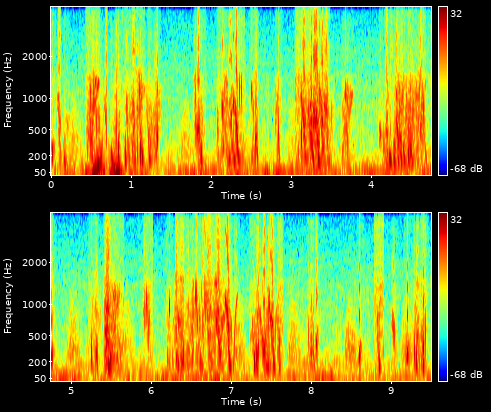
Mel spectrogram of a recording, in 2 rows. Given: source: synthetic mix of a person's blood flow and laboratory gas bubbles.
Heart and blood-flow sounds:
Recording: Doppler ultrasound of blood flow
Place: subclavian vein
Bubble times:
0.00-0.24 s: bubbles
0.42-1.38 s: bubbles
1.78-1.94 s: bubbles
2.07-2.42 s: bubbles
2.47-2.60 s: bubbles
2.79-2.89 s: bubbles
3.04-3.55 s: bubbles
3.63-3.78 s: bubbles
4.09-4.80 s: bubbles
5.21-5.67 s: bubbles
5.89-6.02 s: bubbles
6.18-7.11 s: bubbles
7.23-7.66 s: bubbles
7.95-8.11 s: bubbles
8.57-8.66 s: bubbles
8.79-8.91 s: bubbles
8.99-9.08 s: bubbles
9.16-9.47 s: bubbles
From the record:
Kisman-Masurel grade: 342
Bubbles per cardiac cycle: rolling drumbeat, 9 or more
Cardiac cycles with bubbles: 100%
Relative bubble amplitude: moderate (0.250 to 0.450)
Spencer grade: 3 (all of the cardiac periods contain showers or single bubble signals, but not dominating or overriding the cardiac motion signals)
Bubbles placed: anywhere in the cardiac cycle

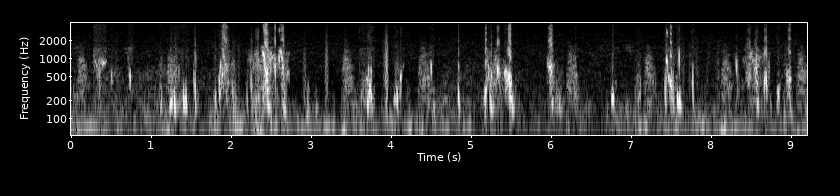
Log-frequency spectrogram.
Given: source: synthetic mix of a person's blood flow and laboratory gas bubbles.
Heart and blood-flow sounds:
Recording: Doppler ultrasound of blood flow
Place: subclavian vein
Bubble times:
0.27-0.45 s: bubbles
0.49-0.53 s: bubbles
0.70-0.78 s: bubbles
1.09-1.17 s: bubbles
1.21-1.60 s: bubbles
1.78-2.10 s: bubbles
2.18-2.75 s: bubbles
3.60-3.80 s: bubbles
4.02-4.17 s: bubbles
4.47-4.54 s: bubbles
4.81-4.90 s: bubbles
5.14-5.57 s: bubbles
5.95-6.17 s: bubbles
6.28-6.34 s: bubbles
6.72-6.83 s: bubbles
7.04-7.14 s: bubbles
7.39-7.66 s: bubbles
7.75-7.82 s: bubbles
8.29-8.77 s: bubbles
8.81-8.88 s: bubbles
8.92-9.02 s: bubbles
From the record:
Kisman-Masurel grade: 243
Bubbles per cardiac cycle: several, 3 to 8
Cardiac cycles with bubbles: 100%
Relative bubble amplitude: loud (0.450 to 0.775)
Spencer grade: 3 (all of the cardiac periods contain showers or single bubble signals, but not dominating or overriding the cardiac motion signals)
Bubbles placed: anywhere in the cardiac cycle

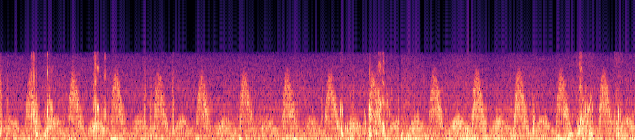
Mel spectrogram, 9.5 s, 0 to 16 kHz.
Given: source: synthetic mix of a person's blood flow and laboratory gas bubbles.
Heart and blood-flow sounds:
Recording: Doppler ultrasound of blood flow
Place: subclavian vein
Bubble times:
0.44-0.60 s: bubbles
0.65-0.81 s: bubbles
1.35-1.63 s: bubbles
5.07-5.38 s: bubbles
5.43-5.90 s: bubbles
8.50-8.93 s: bubbles
9.17-9.34 s: bubbles
From the record:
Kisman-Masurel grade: 223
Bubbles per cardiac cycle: several, 3 to 8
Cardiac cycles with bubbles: 10 to 50%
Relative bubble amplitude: loud (0.450 to 0.775)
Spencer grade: 2 (many but less than half of the cardiac periods contain bubble signals, singularly or in groups)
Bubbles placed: anywhere in the cardiac cycle

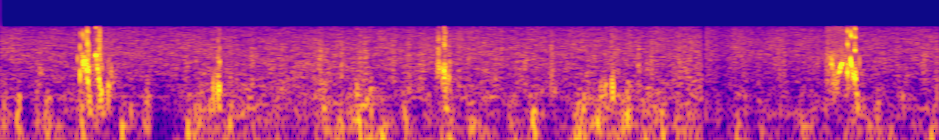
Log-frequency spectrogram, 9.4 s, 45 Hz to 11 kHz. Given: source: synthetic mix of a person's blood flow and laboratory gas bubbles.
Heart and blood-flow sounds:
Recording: Doppler ultrasound of blood flow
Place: subclavian vein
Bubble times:
0.75-1.17 s: bubbles
2.10-2.24 s: bubbles
4.36-4.51 s: bubbles
6.03-6.17 s: bubbles
8.27-8.63 s: bubbles
From the record:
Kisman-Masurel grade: 122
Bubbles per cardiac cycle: 1 to 2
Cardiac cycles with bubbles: 10 to 50%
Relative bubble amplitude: moderate (0.250 to 0.450)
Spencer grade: 2 (many but less than half of the cardiac periods contain bubble signals, singularly or in groups)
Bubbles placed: anywhere in the cardiac cycle

